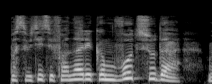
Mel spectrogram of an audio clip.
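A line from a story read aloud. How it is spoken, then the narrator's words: Sudden exclamation. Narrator (Russian): внезапно воскликнул Лятуш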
